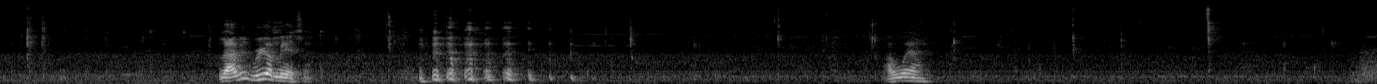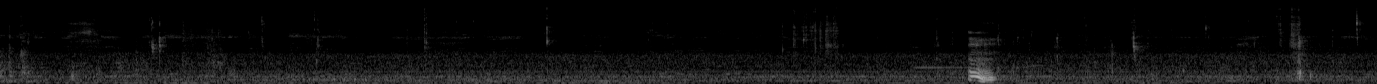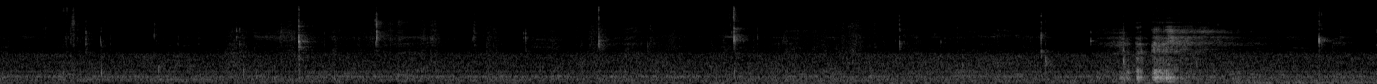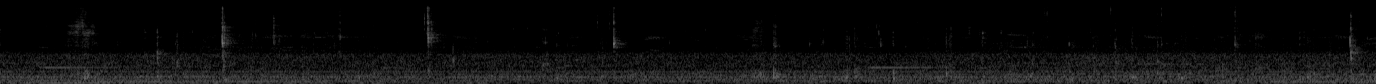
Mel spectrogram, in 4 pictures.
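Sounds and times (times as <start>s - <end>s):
chewing crunchy food: 9.4s - 13.5s, 14.2s - 22.5s, 23.1s - 38.6s, 42.6s - 55.0s.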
